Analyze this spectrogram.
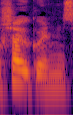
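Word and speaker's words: Sjögren's syndrome: It's S-Y, Sjogren's syndrome, or Sjogren's, as it's sometimes said. I think that's actually how they properly say it.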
